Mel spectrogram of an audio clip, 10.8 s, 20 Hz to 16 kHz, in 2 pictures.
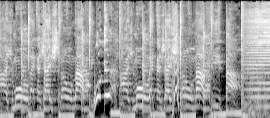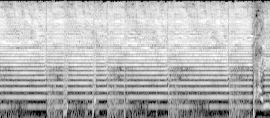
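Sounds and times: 
speech: 0:00.2 - 0:07.7, 0:10.6 - 0:10.8
air-horn blast sound effect played by a DJ during a live party set: 0:04.8 - 0:10.8
brief clicks and thumps: 0:06.6 - 0:08.3.

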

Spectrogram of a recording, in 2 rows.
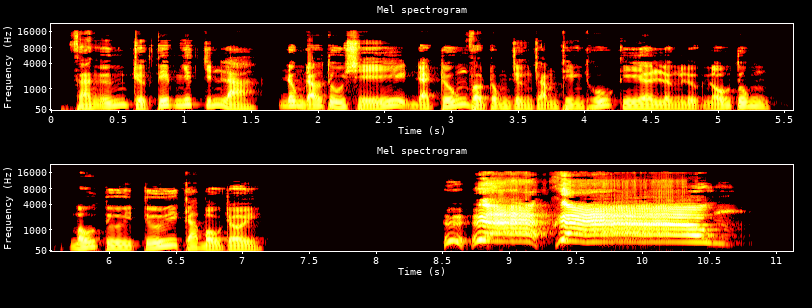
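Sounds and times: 
speech: 0:00.2 - 0:07.2
powerful warrior giving an enraged roaring scream: 0:08.5 - 0:10.8.

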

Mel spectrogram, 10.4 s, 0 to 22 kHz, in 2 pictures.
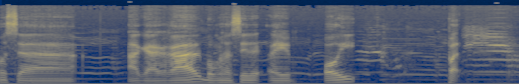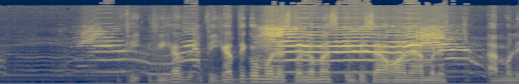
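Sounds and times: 
speech: 0:00.0 - 0:03.9, 0:04.5 - 0:05.0, 0:06.0 - 0:10.3
cat meowing near pigeons: 0:03.6 - 0:10.2.

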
